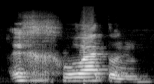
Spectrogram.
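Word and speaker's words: إخوة: Kemudian ikhwatun. Teman-teman menyebut kha dengan ha itu beda kan?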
